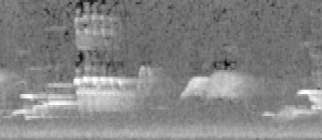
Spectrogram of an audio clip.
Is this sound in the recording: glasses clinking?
no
